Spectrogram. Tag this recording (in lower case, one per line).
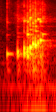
musical instrument
marimba
music
percussion
mallet percussion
